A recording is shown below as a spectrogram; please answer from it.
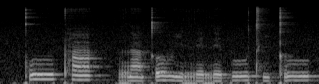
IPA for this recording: kʼ uː˦ pʰ ã˦ | r ã˨ kʼ ʊ˦ β i˨ r e˨ r e˨ p uː˦ tʰ i˨ kʼ uː˦

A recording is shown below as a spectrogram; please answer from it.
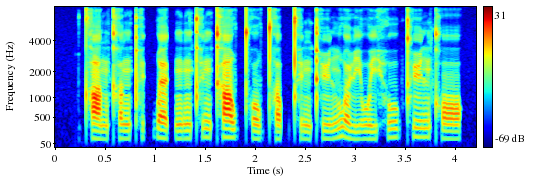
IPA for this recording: t̪ʰ aː˨˩ n kʰ ɐ˨ ŋ pʰ ɪ˨˥ k̚ w ɛː˨ k̚ ŋ ɐ˧ ŋ t̪ʰ ɪ˥ ŋ kʰ aː˥ w t̪ʰ o˨ w t̪ʰ ɐ˨˥ p̚ t̪ʰ ɪ˨˩ ŋ t̪ʰ yː˨˥ n w ɵ˨ ɥ j uː˨ j h uː˥ kʰ yː˥ n kʰ ɔː˧

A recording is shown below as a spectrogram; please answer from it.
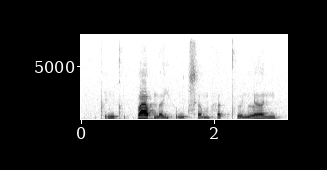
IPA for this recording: pʰ ɪ˧ ŋ pʰ ɪ˨˥ k̚ p aː˥ p̚ n̪ ɐ˨˧ j h ʊ˨ ŋ t͡sʰ ɐ˨˥ m h ɐ˨ k̚ pʰ ɵ˧ n l ɐ˥ n

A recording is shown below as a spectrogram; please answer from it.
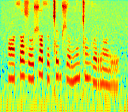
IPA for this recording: ɔ̃˨ θ ɔ˦ z o˨˦ ʃ ɔ˦ θ ʊ˨ ǀ ø˦ b ʃ ɤ˨ ŋ ũ˦ ǀ ũ˦ v ɤ˨ r õ˨ r

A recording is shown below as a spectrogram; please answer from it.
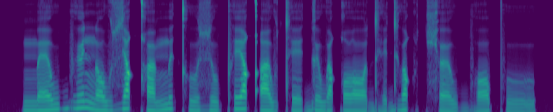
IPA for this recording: m ɛ˨˦ w bʱ ʏ˦ n ɔ˨ w z ɪ˦ qʰ ʏ˨ m ɪ˦ kʰ u˨ z u˨ pʰ e˦ qʼ ɛ˨ w tʰ e˨ ɡ ʏ˦˨ w ʏ˨ q w ɔ˨ dʱ ɪ˨ dʱ u˦ q t͡ɕʰ œ˨ w bʱ ɔ˨˦ pʰ u˨

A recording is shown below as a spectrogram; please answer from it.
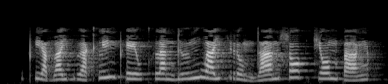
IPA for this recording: pʰ i˨˩ a̯ b a˧ j b ɯ˨˩ a̯ kʰ l i˥˩ n pʰ eː˧ w kʰ l a˧ n d ɯː˦˥ ŋ w a˦˥ j p r o˨˩ m d aː˦˥ m s ɔː˥˩ k̚ t͡ɕ ɔː˥˩ m p a˦˥ ŋ

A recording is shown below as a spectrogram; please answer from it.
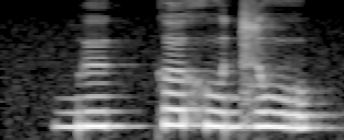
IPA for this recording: b ʉ kː ɵ x u d͡z u

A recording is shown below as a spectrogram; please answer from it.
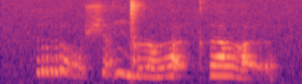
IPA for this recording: r o̰˦˨ ʃ ə̰˦ ŋ͡ǀ ɯ˨ ʁ ə̰˦ kʰ ə˦ ʁ ə̰˨

